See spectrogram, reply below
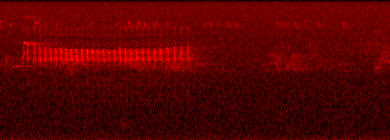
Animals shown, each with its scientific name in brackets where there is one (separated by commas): Hairy Woodpecker (Dryobates villosus), Red-eyed Vireo (Vireo olivaceus)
